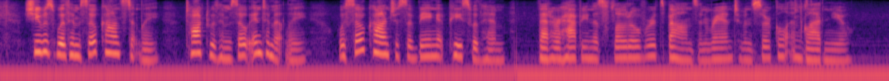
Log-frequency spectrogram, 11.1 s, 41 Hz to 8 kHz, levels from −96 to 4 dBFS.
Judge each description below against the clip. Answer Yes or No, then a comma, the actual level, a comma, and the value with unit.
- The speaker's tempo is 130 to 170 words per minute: No, average, 185 wpm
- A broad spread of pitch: No, average, 4.6 semitones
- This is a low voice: No, high, 190 Hz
